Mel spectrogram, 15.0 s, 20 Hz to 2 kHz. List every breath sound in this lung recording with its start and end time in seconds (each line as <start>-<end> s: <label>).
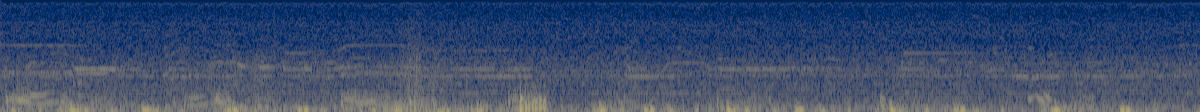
0.00-0.74 s: inhalation
0.00-0.74 s: stridor
0.89-1.63 s: exhalation
0.89-1.63 s: crackles
2.11-2.85 s: inhalation
2.11-2.85 s: stridor
4.20-4.94 s: inhalation
4.20-4.94 s: stridor
4.96-5.70 s: exhalation
4.96-5.70 s: crackles
6.37-6.91 s: inhalation
6.37-6.91 s: crackles
8.95-9.73 s: inhalation
8.95-9.73 s: crackles
10.98-11.76 s: inhalation
10.98-11.76 s: crackles
13.00-13.78 s: inhalation
13.00-13.78 s: crackles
